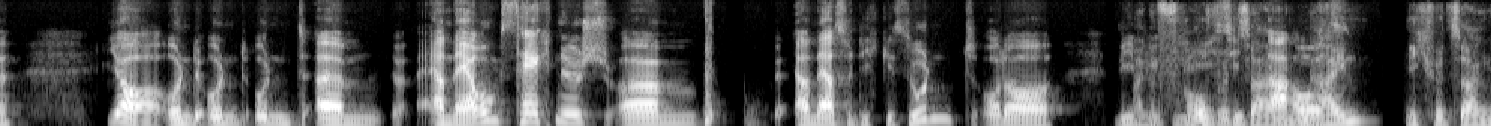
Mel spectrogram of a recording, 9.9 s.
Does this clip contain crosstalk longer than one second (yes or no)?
yes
